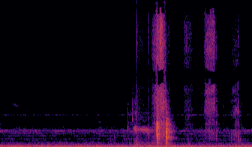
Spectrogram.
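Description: A paper note or card being handled: two quick, sharp papery flicks about two and a half seconds in, over a low steady room hum.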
